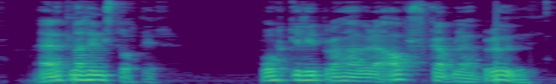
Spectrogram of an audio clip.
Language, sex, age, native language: Icelandic, male, 40-49, Icelandic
